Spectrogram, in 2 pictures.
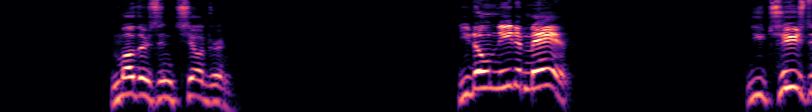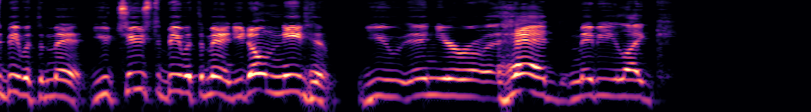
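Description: A man speaks close to a microphone, with animation.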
